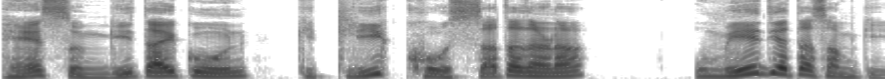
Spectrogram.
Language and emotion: Goan Konkani, happy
